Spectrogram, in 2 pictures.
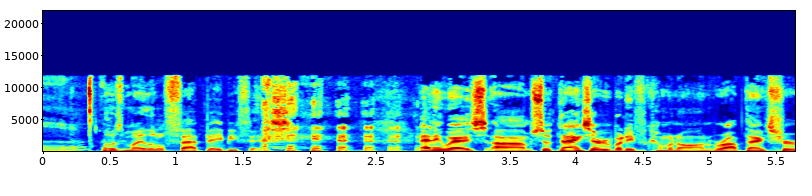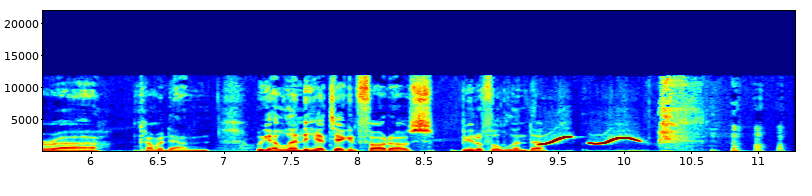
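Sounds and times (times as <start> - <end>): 
speech: 0.0 - 9.6, 10.3 - 11.2
wolf whistle at a woman: 9.4 - 10.3.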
